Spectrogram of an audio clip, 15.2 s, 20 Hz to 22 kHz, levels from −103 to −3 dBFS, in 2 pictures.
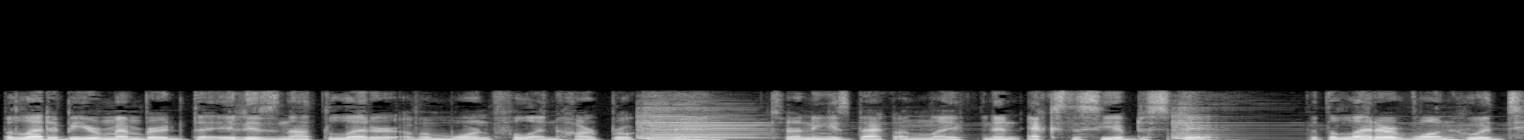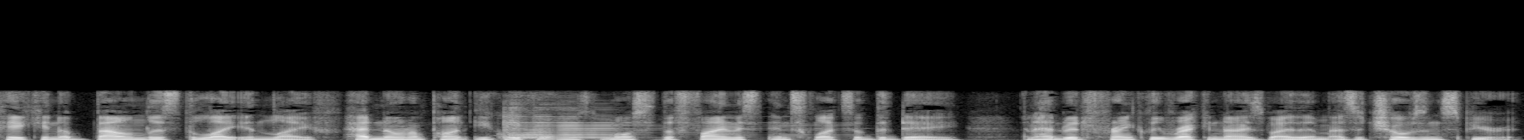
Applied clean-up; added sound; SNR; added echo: neural mask model RNNoise.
